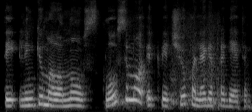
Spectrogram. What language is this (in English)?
Lithuanian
